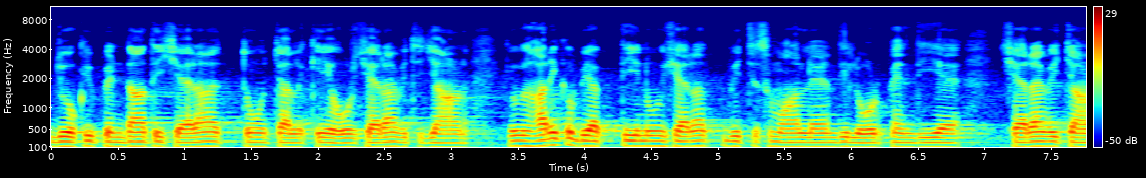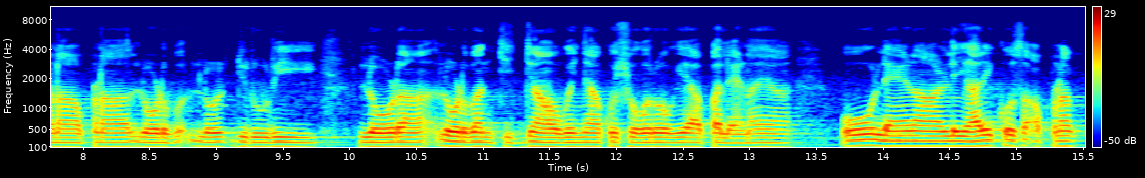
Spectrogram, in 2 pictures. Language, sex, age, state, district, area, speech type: Punjabi, male, 18-30, Punjab, Shaheed Bhagat Singh Nagar, rural, spontaneous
